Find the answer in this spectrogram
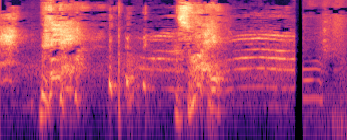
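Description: Domestic cat meowing in long, drawn-out, wavering calls: one about half a second in and a second about two seconds in, with a few short sounds between. The sound cuts off suddenly near the end.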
